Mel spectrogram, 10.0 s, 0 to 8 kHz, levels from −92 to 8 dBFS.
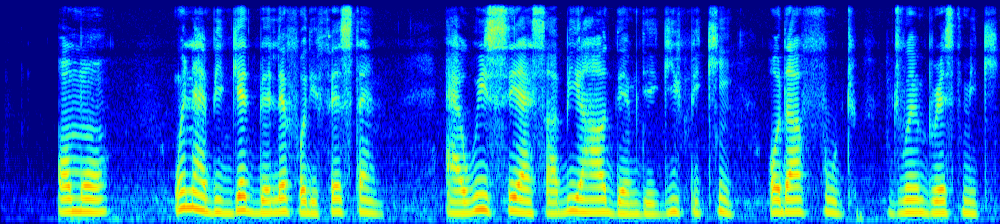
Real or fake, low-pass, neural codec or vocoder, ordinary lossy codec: real; 7.2 kHz; none; none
